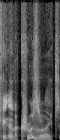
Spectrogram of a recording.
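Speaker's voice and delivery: just a slight put-on Scottish accent. Showing the little accent work they can do: limited Scottish accent. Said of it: "about as much as I can get out of Scottish".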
